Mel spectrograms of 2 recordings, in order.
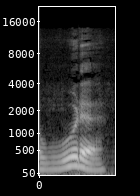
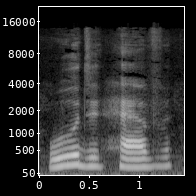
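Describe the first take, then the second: First: Have is reduced to a weak uh sound. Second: Have is said as a full separate word.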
